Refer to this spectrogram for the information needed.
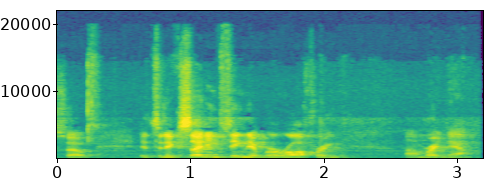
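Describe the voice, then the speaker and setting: Fairly even intonation marks this man's speech, heard with audible room echo and noticeable background noise. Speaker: IT manager. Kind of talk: community meeting presentation. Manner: loud. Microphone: speaking without a microphone.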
